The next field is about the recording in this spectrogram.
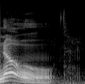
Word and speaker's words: know: La T de didn't no se pronuncia, didn't know. No es como no, no, sin la K, no existe ese sonido.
